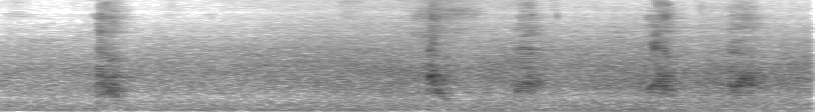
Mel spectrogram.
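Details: French Bulldog roughhousing and fighting with its brother; several short, sharp, mid-pitched barks and yips, one early then a quick cluster of four toward the end, over steady background hiss.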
